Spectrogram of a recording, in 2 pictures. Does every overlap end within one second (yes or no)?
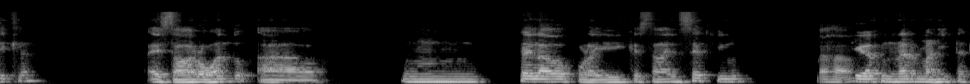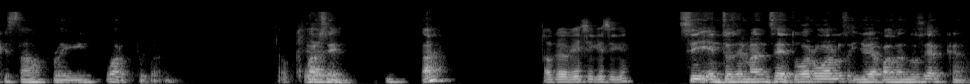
yes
